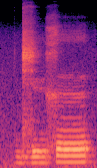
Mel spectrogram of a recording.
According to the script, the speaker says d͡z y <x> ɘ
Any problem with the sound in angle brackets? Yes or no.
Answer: no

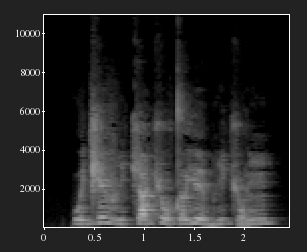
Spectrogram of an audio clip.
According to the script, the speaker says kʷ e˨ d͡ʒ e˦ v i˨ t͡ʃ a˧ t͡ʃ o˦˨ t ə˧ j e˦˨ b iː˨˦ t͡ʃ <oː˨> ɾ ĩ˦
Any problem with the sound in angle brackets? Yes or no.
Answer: yes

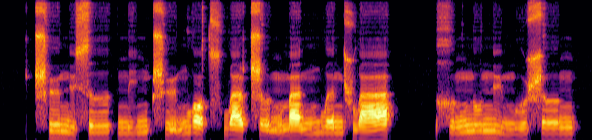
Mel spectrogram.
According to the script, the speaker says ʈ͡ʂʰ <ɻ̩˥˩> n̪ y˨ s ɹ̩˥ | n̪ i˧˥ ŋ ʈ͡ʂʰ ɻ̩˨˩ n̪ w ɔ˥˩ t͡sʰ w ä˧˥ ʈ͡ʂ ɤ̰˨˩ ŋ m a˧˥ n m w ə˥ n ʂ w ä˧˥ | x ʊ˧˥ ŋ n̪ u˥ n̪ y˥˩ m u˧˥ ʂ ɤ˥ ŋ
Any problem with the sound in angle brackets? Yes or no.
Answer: yes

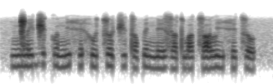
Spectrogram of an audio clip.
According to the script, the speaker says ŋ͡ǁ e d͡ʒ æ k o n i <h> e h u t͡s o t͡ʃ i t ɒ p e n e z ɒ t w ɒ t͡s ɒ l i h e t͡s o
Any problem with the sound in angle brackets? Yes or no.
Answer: no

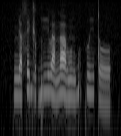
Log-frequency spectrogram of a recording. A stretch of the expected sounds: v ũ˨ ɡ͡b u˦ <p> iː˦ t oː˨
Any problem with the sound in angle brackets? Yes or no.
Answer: yes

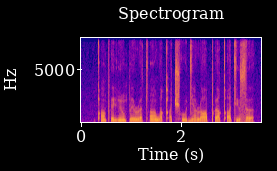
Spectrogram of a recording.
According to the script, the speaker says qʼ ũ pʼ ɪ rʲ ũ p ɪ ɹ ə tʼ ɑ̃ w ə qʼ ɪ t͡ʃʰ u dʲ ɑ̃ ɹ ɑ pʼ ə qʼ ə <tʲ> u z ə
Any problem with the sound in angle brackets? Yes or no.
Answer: no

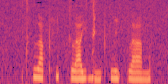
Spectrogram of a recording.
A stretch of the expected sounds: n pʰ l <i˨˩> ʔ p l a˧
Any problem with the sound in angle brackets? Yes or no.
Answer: yes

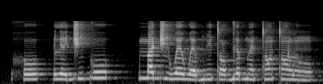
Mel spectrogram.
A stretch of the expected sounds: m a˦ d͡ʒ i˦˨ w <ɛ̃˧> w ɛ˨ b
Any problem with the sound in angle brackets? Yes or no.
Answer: yes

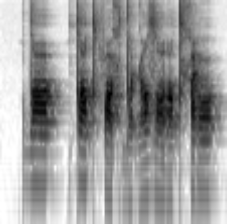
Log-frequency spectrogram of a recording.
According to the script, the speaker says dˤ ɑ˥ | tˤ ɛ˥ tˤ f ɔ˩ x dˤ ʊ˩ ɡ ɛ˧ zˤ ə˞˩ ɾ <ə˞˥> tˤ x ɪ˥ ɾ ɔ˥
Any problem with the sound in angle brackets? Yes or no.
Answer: yes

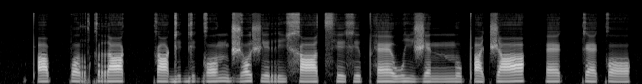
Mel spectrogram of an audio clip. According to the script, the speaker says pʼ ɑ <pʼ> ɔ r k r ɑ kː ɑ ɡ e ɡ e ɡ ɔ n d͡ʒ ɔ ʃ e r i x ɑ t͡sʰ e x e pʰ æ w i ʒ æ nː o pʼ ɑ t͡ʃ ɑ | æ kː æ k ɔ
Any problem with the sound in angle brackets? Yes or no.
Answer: yes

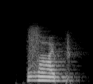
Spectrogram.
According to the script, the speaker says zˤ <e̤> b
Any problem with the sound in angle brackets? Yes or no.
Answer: yes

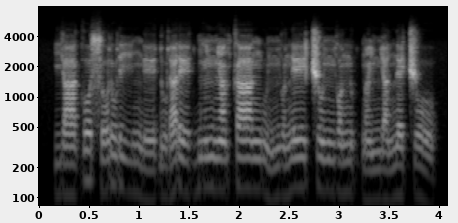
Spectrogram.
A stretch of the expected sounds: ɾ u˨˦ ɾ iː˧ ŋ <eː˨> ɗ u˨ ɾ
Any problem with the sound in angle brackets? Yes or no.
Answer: no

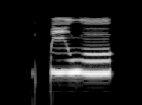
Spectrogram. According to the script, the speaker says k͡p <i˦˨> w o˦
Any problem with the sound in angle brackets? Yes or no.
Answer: yes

